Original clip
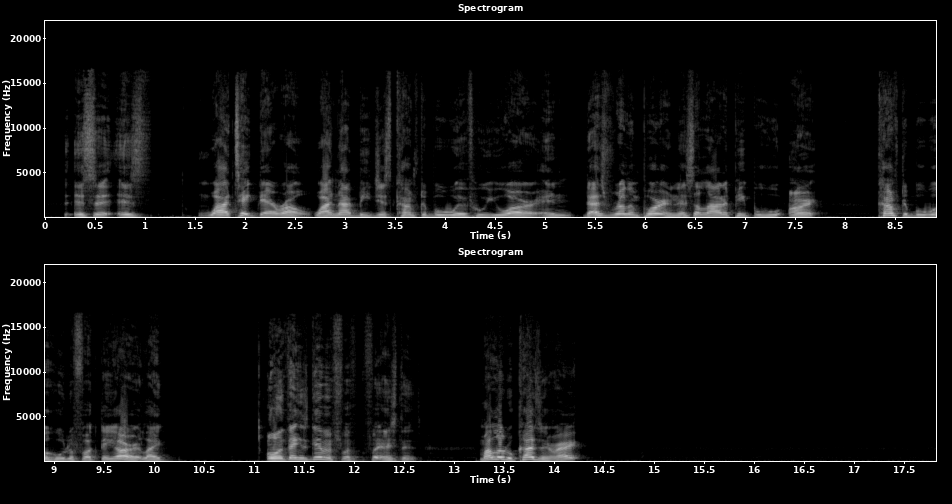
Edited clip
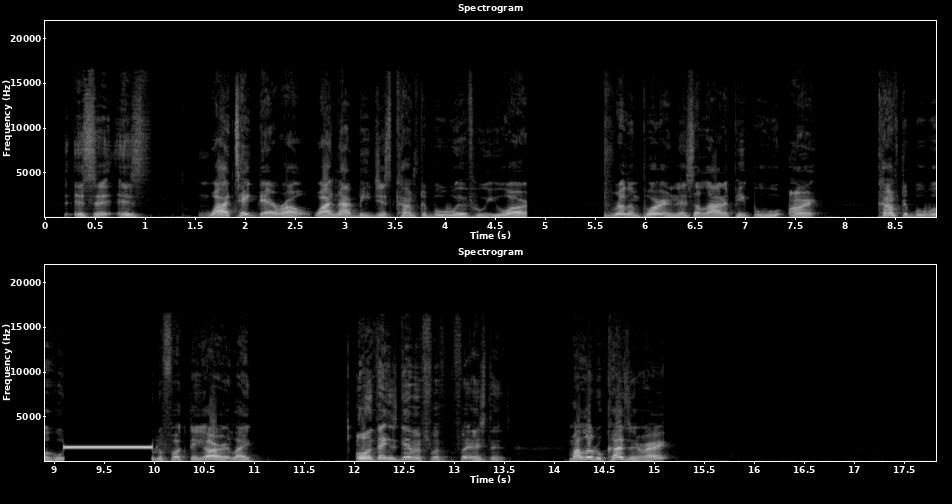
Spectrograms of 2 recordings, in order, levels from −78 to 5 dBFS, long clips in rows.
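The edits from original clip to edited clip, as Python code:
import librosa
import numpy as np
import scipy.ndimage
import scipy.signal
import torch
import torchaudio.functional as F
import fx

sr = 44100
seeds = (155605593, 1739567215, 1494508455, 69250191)

y = fx.edit(x, sr, fx.room_tone_fill(start_s=4.81, length_s=0.78),
    fx.insert_tone(at_s=9.09, length_s=0.89, hz=1600.0, db=-13.0), tone=tone)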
